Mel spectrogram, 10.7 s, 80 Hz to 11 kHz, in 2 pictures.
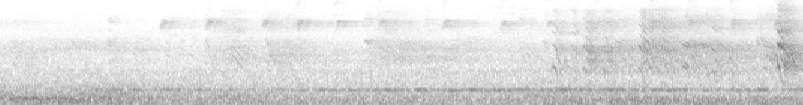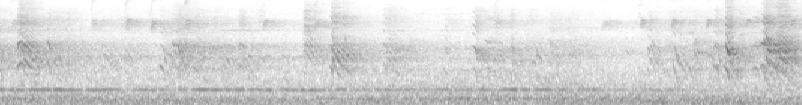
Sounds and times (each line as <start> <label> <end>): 1.4 Jackdaws gathering 10.7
